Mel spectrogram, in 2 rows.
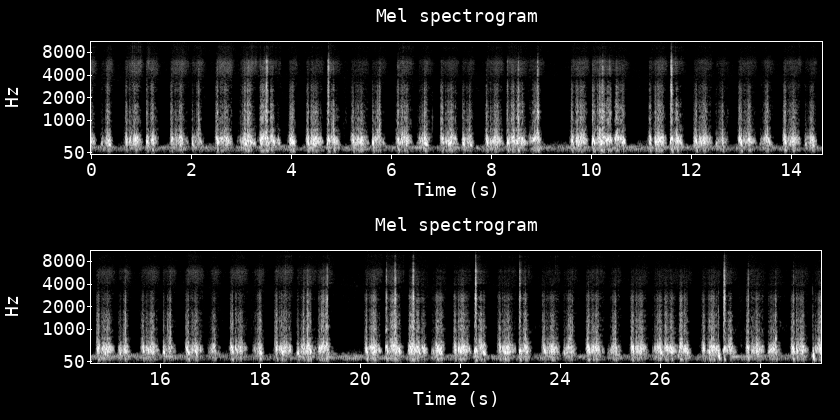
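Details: Stress-test auscultation at position P in a patient with dilated aortic root, 66-66-72 bpm while lying, sitting and standing: irregular rhythm, midsystolic murmurs and a cyclic extra (third) component of S2.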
